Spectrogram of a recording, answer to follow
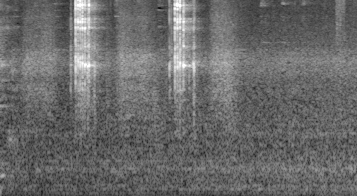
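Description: Ratchet wrench on the crankshaft bolt clicking in two short bursts about a second apart, as the crank is turned to rotate the timing chain and sprockets.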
